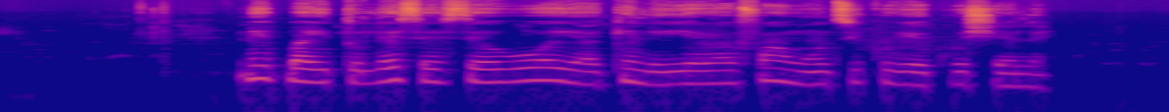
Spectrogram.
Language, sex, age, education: Yoruba, female, 15-29, tertiary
